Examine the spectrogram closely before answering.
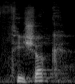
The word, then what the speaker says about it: Taoiseach: Thank You Toby and 10 out of 10 for your pronunciation of Tisha which is an Irish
